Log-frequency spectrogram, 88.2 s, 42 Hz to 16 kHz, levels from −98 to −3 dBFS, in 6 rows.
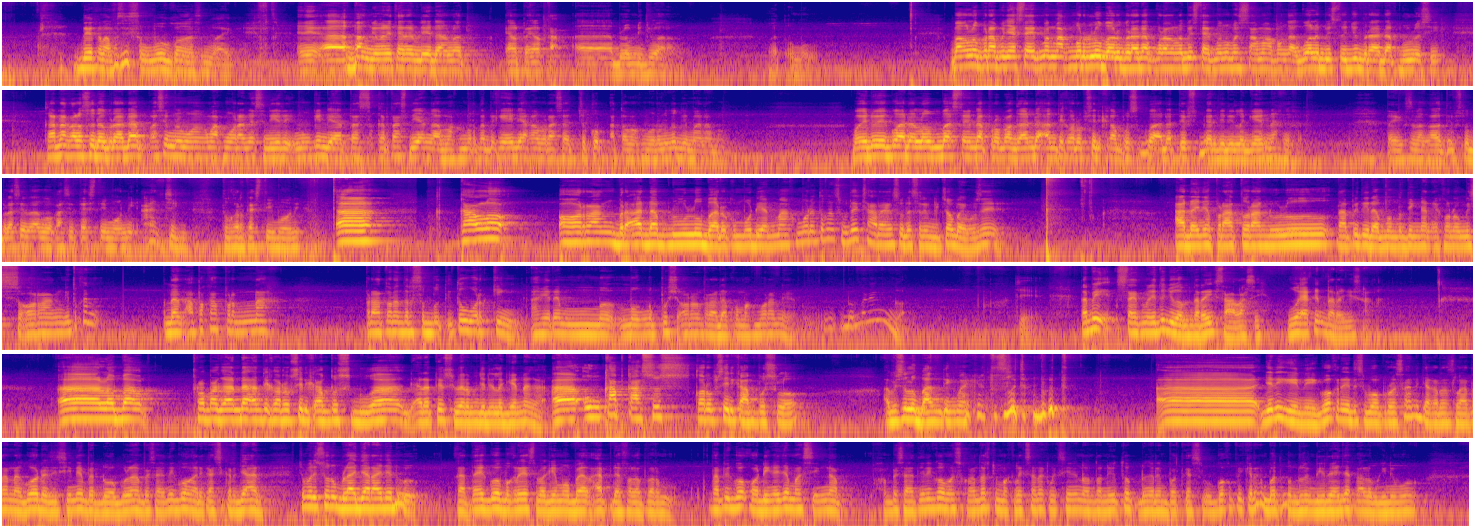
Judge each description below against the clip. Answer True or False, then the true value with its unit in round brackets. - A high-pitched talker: False (130 Hz)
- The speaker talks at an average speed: False (175 wpm)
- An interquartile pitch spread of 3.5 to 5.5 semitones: True (3.8 semitones)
